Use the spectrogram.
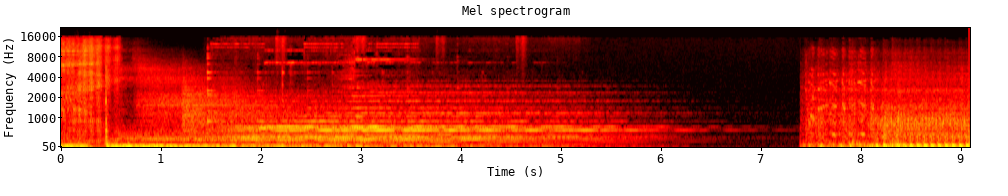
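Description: A 2017 KTM 690 Duke single-cylinder motorcycle revving loudly up close, the engine note falling away to silence, then a sharp restart into loud, rough running.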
